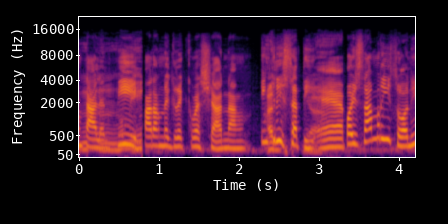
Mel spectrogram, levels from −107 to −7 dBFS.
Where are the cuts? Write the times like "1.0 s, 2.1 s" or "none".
0.8 s, 2.1 s, 3.3 s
